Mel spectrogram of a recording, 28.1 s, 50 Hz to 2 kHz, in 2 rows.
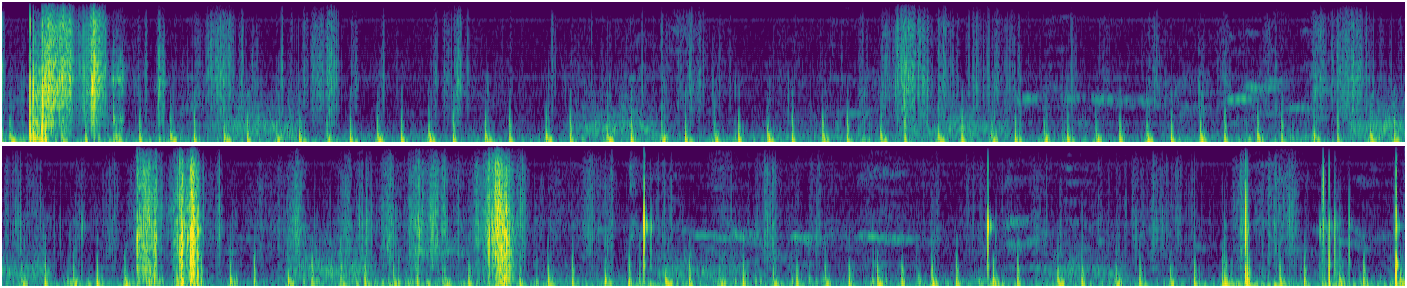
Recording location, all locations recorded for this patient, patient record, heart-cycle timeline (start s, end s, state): mitral valve (MV)
aortic valve (AV)+pulmonary valve (PV)+tricuspid valve (TV)+mitral valve (MV)
#Age: Child
#Sex: Male
#Height: 135.0 cm
#Weight: 28.2 kg
#Pregnancy status: False
#Murmur: Absent
#Murmur locations: nan
#Most audible location: nan
#Systolic murmur timing: nan
#Systolic murmur shape: nan
#Systolic murmur grading: nan
#Systolic murmur pitch: nan
#Systolic murmur quality: nan
#Diastolic murmur timing: nan
#Diastolic murmur shape: nan
#Diastolic murmur grading: nan
#Diastolic murmur pitch: nan
#Diastolic murmur quality: nan
#Outcome: Normal
#Campaign: 2014 screening campaign
0.00	1.36	unannotated
1.36	1.44	S2
1.44	1.68	diastole
1.68	1.78	S1
1.78	1.90	systole
1.90	2.00	S2
2.00	2.22	diastole
2.22	2.34	S1
2.34	2.44	systole
2.44	2.54	S2
2.54	2.72	diastole
2.72	2.84	S1
2.84	2.96	systole
2.96	3.08	S2
3.08	3.26	diastole
3.26	3.34	S1
3.34	3.48	systole
3.48	3.56	S2
3.56	3.74	diastole
3.74	3.86	S1
3.86	3.98	systole
3.98	4.08	S2
4.08	4.26	diastole
4.26	4.38	S1
4.38	4.50	systole
4.50	4.58	S2
4.58	4.82	diastole
4.82	4.94	S1
4.94	5.06	systole
5.06	5.16	S2
5.16	5.42	diastole
5.42	5.54	S1
5.54	5.66	systole
5.66	5.76	S2
5.76	6.04	diastole
6.04	6.16	S1
6.16	6.28	systole
6.28	6.36	S2
6.36	6.58	diastole
6.58	6.70	S1
6.70	6.82	systole
6.82	6.92	S2
6.92	7.12	diastole
7.12	7.22	S1
7.22	7.34	systole
7.34	7.44	S2
7.44	7.64	diastole
7.64	7.76	S1
7.76	7.88	systole
7.88	7.98	S2
7.98	8.20	diastole
8.20	8.30	S1
8.30	8.44	systole
8.44	8.54	S2
8.54	8.78	diastole
8.78	8.88	S1
8.88	9.02	systole
9.02	9.10	S2
9.10	9.34	diastole
9.34	9.46	S1
9.46	9.58	systole
9.58	9.68	S2
9.68	9.88	diastole
9.88	10.00	S1
10.00	10.12	systole
10.12	10.22	S2
10.22	10.42	diastole
10.42	10.52	S1
10.52	10.64	systole
10.64	10.74	S2
10.74	10.92	diastole
10.92	11.04	S1
11.04	11.16	systole
11.16	11.26	S2
11.26	11.44	diastole
11.44	11.54	S1
11.54	11.68	systole
11.68	11.78	S2
11.78	11.98	diastole
11.98	12.08	S1
12.08	12.22	systole
12.22	12.30	S2
12.30	12.54	diastole
12.54	12.64	S1
12.64	12.78	systole
12.78	12.88	S2
12.88	13.12	diastole
13.12	13.22	S1
13.22	13.34	systole
13.34	13.42	S2
13.42	13.66	diastole
13.66	13.78	S1
13.78	13.92	systole
13.92	14.02	S2
14.02	14.22	diastole
14.22	14.32	S1
14.32	14.44	systole
14.44	14.54	S2
14.54	14.72	diastole
14.72	14.84	S1
14.84	28.06	unannotated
